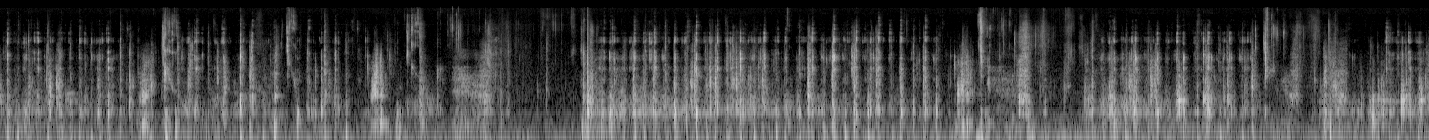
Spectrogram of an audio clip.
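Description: Close-miked chewing of a flaky croissant pastry topped with whipped cream: dense crisp crackles from the pastry layers with mouth sounds. It goes quieter for a couple of seconds around ten seconds in, then picks up again.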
